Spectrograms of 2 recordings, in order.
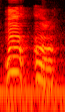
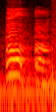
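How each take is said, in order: Both takes have the same delivery.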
